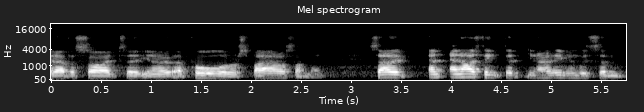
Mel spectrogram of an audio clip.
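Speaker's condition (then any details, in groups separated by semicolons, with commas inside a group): No condition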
